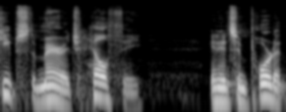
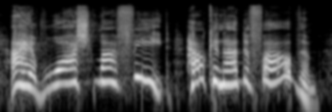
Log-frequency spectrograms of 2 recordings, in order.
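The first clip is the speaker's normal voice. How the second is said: whiny wife excuses; 12 semitones higher than usual. Retold or imitated. Preacher mimics the wife refusing her husband, high and whiny. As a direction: drag out the excuse like a pouty bride. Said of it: "She says again".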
